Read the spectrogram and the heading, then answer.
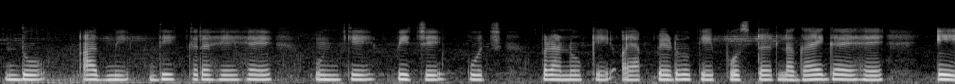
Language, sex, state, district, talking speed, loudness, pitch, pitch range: Hindi, female, Chhattisgarh, Sukma, 120 wpm, -16 LUFS, 220 Hz, 220-230 Hz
